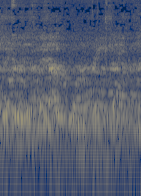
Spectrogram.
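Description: Indistinct talking and background chatter from several voices in a restaurant dining room.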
